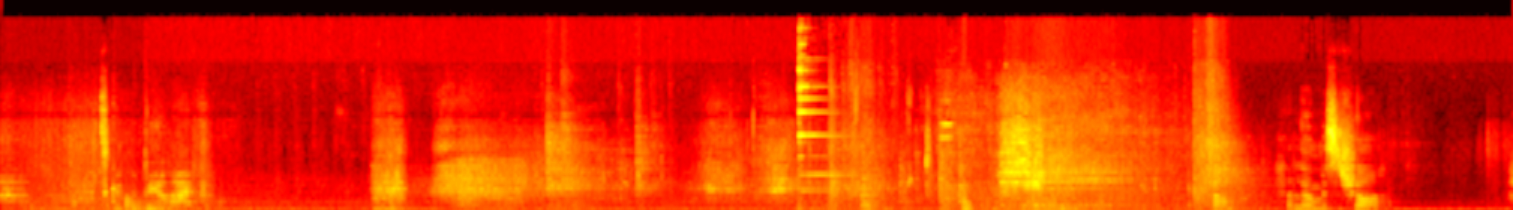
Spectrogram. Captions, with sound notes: - It's good to be alive. (lips smooching) (elevator dings) (door whooshing) - Oh, hello, Mrs. Shaw.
